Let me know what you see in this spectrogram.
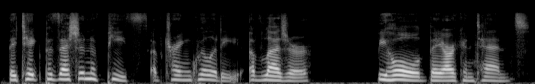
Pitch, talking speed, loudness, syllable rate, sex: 195 Hz, 145 wpm, -18 LUFS, 5.7 syllables/s, female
